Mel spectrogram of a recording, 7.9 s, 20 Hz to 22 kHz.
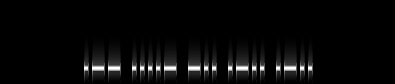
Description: Morse code, heard as a keyed tone, about 18 wpm, 700 Hz. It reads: W4DLL
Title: Speed Racing - USA Call Signs 15wpm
